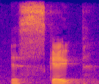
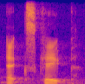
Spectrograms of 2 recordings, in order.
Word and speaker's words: escape: next set we've got escape and not x cape now this one those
